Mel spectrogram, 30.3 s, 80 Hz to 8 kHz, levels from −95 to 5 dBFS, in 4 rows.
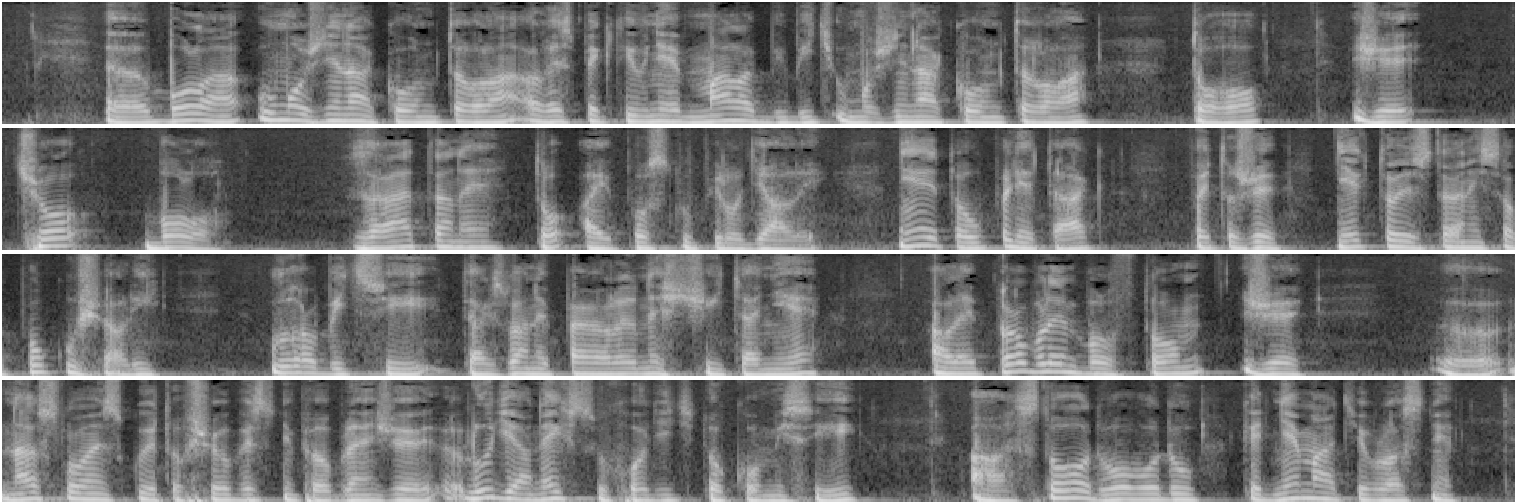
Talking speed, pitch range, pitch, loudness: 115 wpm, 130-150 Hz, 140 Hz, -16 LUFS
